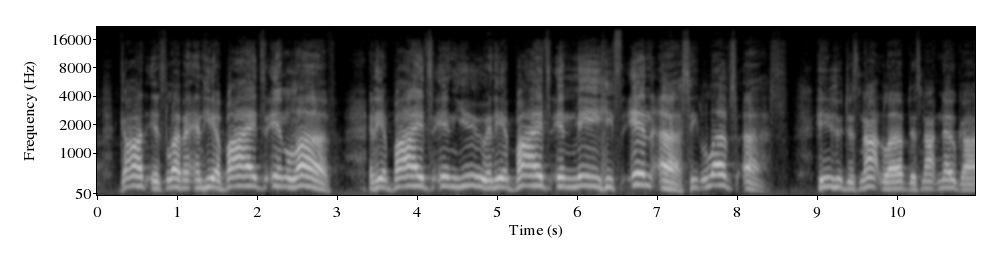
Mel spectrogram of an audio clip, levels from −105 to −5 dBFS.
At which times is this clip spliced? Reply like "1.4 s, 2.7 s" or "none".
8.8 s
